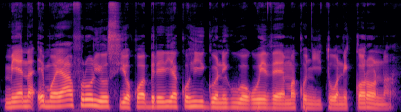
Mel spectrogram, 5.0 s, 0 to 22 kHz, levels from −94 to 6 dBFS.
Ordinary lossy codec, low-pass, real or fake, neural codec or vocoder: none; 19.8 kHz; real; none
